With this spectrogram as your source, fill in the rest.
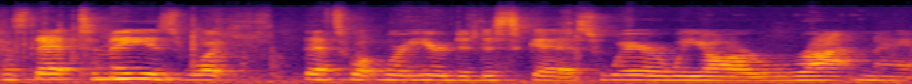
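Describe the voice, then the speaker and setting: A woman talks fairly slowly at a medium pitch with fairly even intonation. Noticeable background noise and audible room echo fill the recording. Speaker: school district finance officer. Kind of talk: board meeting financial report. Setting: school board meeting.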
